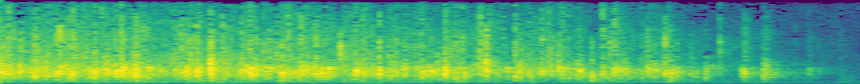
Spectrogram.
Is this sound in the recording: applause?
yes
